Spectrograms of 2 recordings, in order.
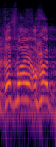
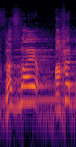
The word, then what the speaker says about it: उहद: ग़ज़वा बदर, ग़ज़वा उहद, जवाब बिल्कुल दुरुस्त दिया है। ग़ज़वा अहद नहीं होता, ग़ज़वा उहद होता है।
